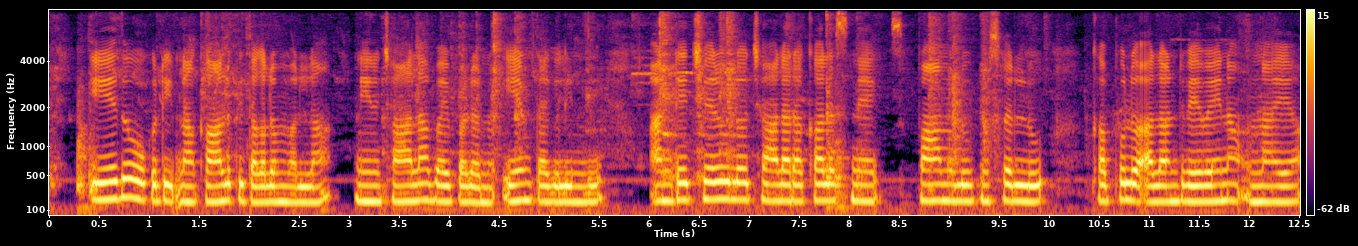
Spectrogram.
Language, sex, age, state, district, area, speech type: Telugu, female, 18-30, Andhra Pradesh, Eluru, urban, spontaneous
